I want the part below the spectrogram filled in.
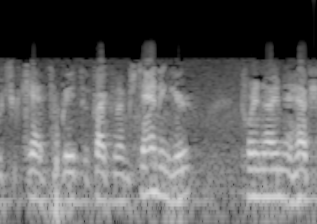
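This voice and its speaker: Noticeable background noise is present. The voice belongs to a man. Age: 60s. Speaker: AA speaker. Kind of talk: recovery talk.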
